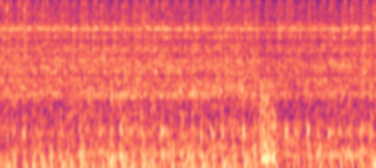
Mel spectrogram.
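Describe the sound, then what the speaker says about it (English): An old PA engine with a carburetor fault idles loudly and close by, a steady rapid chugging pulse that holds an even rhythm throughout, with no voices over it. "Seems to idle not bad, but it just won't take any throttle."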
